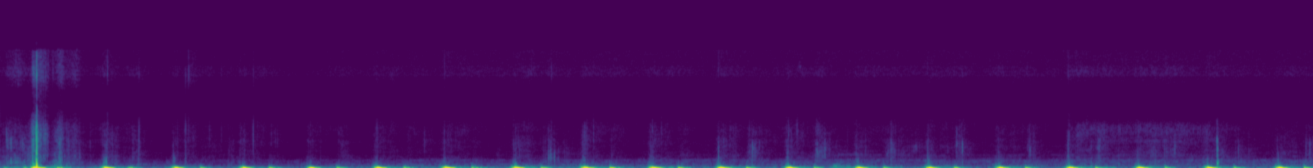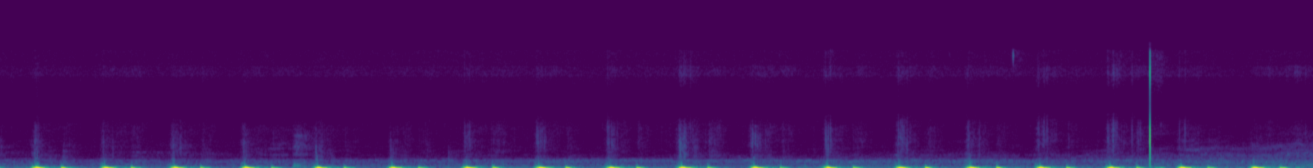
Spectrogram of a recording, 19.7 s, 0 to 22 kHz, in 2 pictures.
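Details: Steady, pounding heartbeat at about 57 beats a minute, each beat a clear low double thump; heartbeat.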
